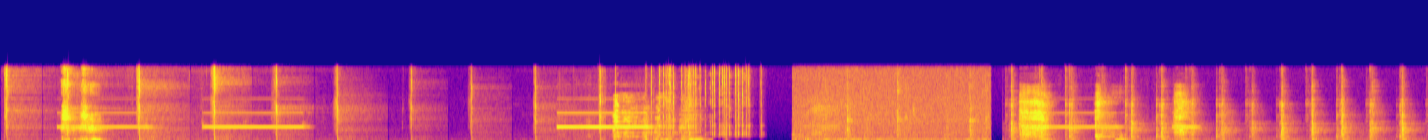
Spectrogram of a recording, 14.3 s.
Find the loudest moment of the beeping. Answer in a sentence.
The loudest moment of the beeping is at 6 seconds.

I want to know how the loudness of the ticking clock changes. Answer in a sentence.
The volume of the ticking clock goes down, then up.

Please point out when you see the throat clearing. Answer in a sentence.
The throat clearing can be heard from 0.6 to 1.1 s, from 6.1 to 7.2 s and from 10.2 to 11.9 s.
